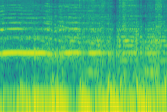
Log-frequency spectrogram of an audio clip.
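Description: Loud amplified live stage music with a fast electronic dance beat; a melody line slides up into one long held note that fades after about a second and a half.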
